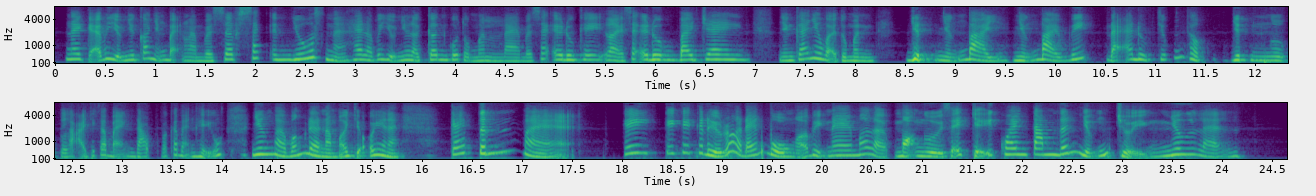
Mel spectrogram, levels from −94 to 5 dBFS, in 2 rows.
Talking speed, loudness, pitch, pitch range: 240 wpm, -24 LUFS, 245 Hz, 205-280 Hz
